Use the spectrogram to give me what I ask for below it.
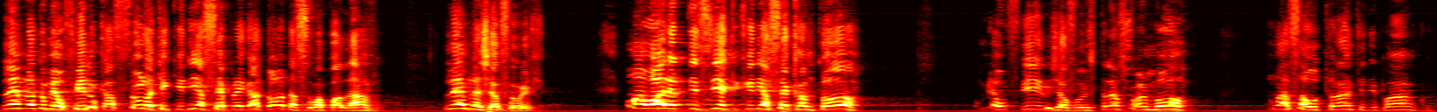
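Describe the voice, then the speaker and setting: A man's voice: very high-pitched, unhurried, a bit bright, voice pushed up. A man voicing his elderly mother, praying fervently and pleading for her lost son. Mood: tender prayer.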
